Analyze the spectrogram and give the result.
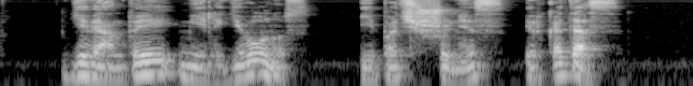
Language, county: Lithuanian, Kaunas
